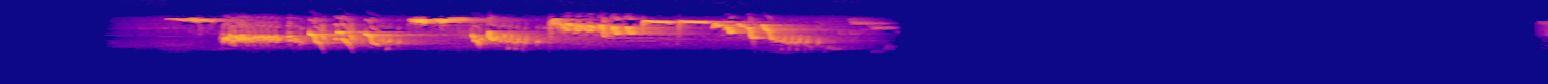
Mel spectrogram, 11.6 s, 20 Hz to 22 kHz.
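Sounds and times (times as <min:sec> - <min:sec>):
European robin song: 0:01.2 - 0:06.8.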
